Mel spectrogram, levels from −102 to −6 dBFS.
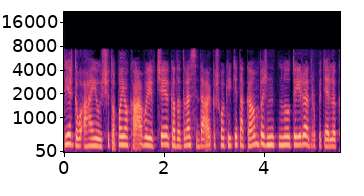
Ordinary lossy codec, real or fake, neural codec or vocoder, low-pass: MP3, 48 kbps; fake; codec, 16 kHz, 0.5 kbps, X-Codec, WavLM features, trained on Multilingual LibriSpeech; 7.2 kHz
